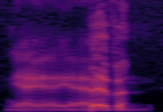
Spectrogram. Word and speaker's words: Bevan: Bevan. Because it rhymes with Devon, doesn't it? – Yeah.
